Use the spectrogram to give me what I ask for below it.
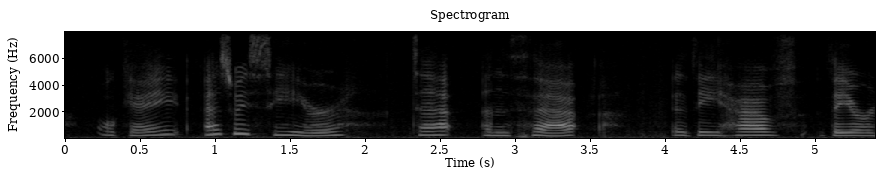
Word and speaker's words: تاء: two dots and also it's pronounced like ta okay so like it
